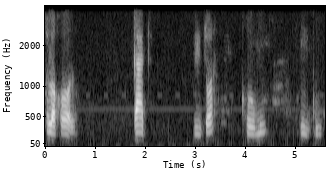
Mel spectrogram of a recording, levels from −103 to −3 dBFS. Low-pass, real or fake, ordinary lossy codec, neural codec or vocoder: 3.6 kHz; real; none; none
